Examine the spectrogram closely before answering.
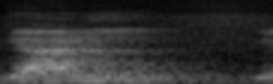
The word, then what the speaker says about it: ज्ञानी: ज्यादातर लोग इसके उच्चारण में गलती करते हैं, ज्ञानी ये ज्ञा बोलते हैं, ज्ञान ही ज्ञा होता है, ज्ञानी बोला जाता है ना।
